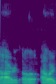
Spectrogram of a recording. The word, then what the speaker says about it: our: Our gracious Heavenly Father. Nosso gracioso Pai Celestial. Então, our. A pronúncia é o mesmo de hora em inglês, tá? Our. Só não tem H.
